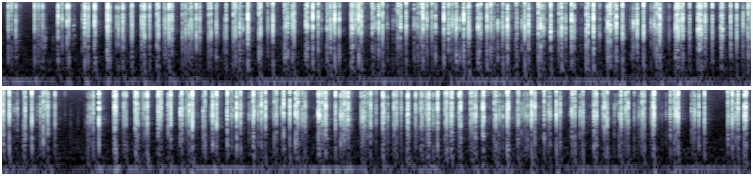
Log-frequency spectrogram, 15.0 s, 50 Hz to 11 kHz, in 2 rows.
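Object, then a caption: Laminated paper sheet. Both hands fast-tap a thin laminated paper sheet with a holographic grid, lying flat, using fingertips and nails. The result is a dense, continuous stream of sharp, crackly clicks over a steady low hum, with a brief pause just after the 8-second mark.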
